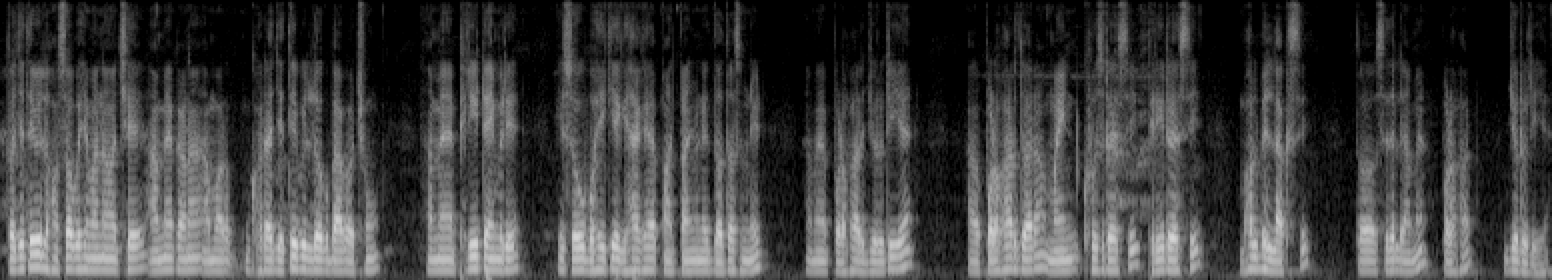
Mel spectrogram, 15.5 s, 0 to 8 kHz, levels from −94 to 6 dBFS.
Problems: constant background noise, continuous background conversations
